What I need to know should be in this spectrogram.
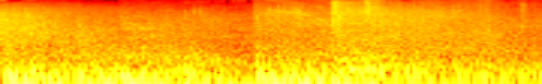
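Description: An energy weapon fires with a loud, roaring hiss.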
